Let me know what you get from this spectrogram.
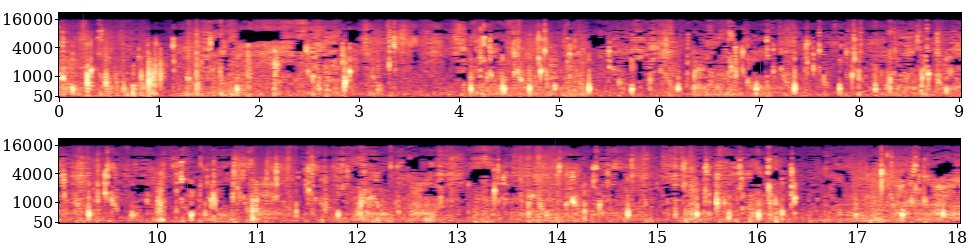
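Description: Close-miked eating sounds: chewing with many quick, wet mouth clicks and smacks.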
